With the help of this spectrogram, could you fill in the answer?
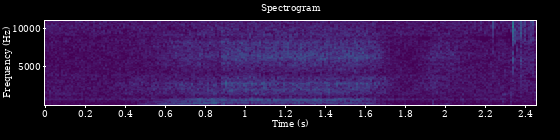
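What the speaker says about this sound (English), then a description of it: "That's the little guy you hear snoring while I'm trying to create art up here" A dog snoring in one long, rasping breath lasting about a second, fairly close and quiet, followed by soft breathing sounds.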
